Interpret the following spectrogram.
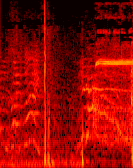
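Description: A beach volleyball struck twice during a rally, the second contact a block at the net, followed near the end by a short high steady tone. Faint voices are under it.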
